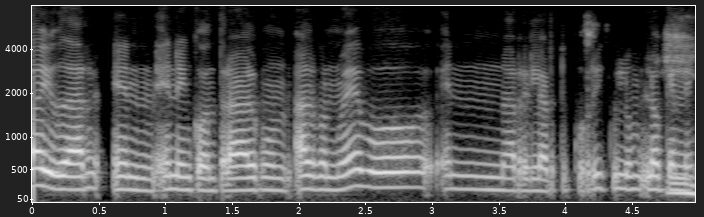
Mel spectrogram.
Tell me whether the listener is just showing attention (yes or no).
no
